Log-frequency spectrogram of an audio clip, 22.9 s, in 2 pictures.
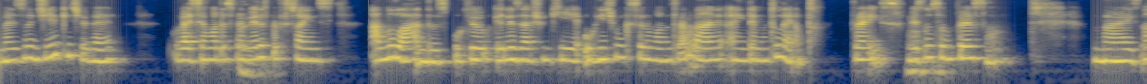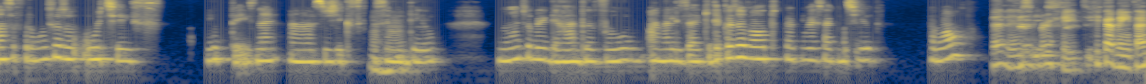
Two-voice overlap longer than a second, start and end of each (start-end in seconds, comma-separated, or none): none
